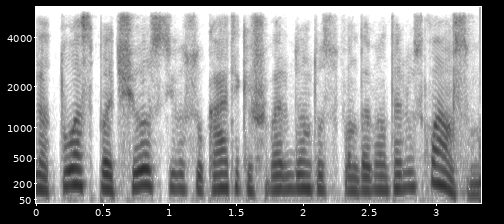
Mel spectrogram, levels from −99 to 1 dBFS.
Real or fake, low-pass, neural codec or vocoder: fake; 5.4 kHz; codec, 16 kHz, 4 kbps, FreqCodec, smaller model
